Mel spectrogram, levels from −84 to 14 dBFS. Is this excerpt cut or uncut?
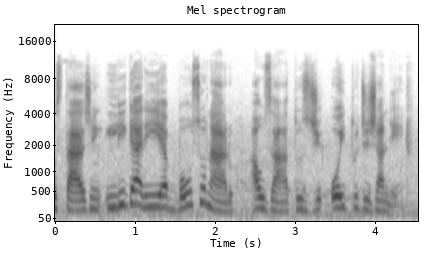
uncut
